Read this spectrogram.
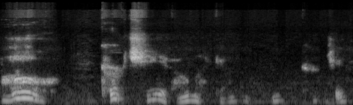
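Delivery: very soft background-extra murmur; hushed mock shock. Extras reacting to Kirk's cheating, hushed mock shock. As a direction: murmur in feigned shock, barely audible.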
